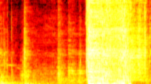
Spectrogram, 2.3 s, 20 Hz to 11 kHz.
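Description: Makita DTW285Z 18 V cordless impact wrench driving a scaffold-fitting nut: a few light clicks as the socket is set on the nut, then the wrench runs loudly for just under a second and stops abruptly.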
